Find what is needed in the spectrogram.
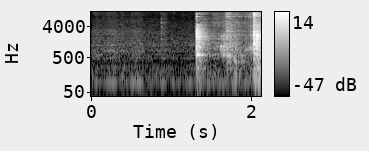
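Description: A small glass spice jar knocked down onto a granite countertop, one sharp clack about a second and a half in, followed by a few lighter clinks as spice containers are handled.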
